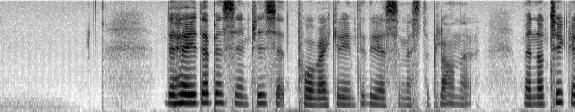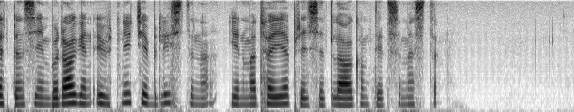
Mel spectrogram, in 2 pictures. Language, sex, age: Swedish, female, 18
